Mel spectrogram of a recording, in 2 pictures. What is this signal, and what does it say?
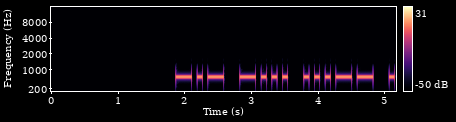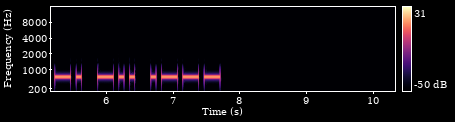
Morse code, heard as a keyed tone, about 15 wpm, 700 Hz. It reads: KB3RDJ
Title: USA Call Signs - 6 Characters - Repeated 2x - 15wpm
